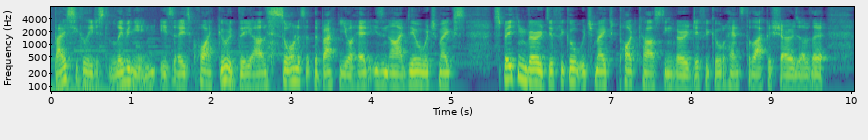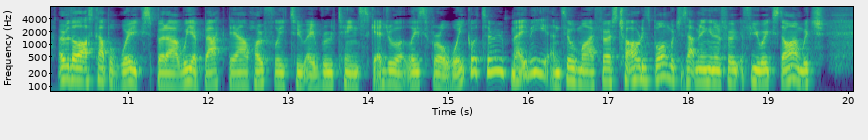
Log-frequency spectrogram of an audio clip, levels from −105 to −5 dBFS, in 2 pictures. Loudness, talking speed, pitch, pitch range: -23 LUFS, 235 wpm, 110 Hz, 100-130 Hz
